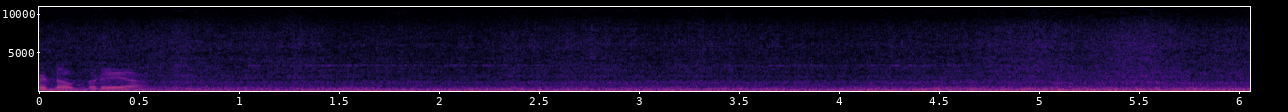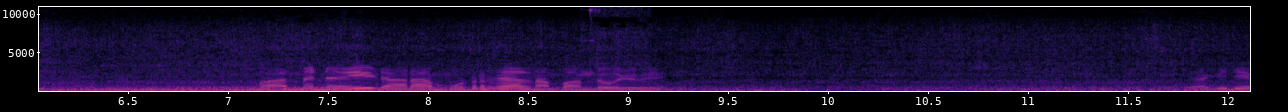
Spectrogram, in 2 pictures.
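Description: A vehicle's engine humming steadily as it drives slowly through a flooded street, with the wash and hiss of its tyres in the standing water; the hum falls away about ten seconds in.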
